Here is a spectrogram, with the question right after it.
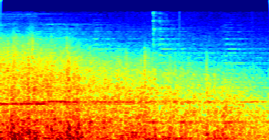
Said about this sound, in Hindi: तभी जोर से बिजली कड़की।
